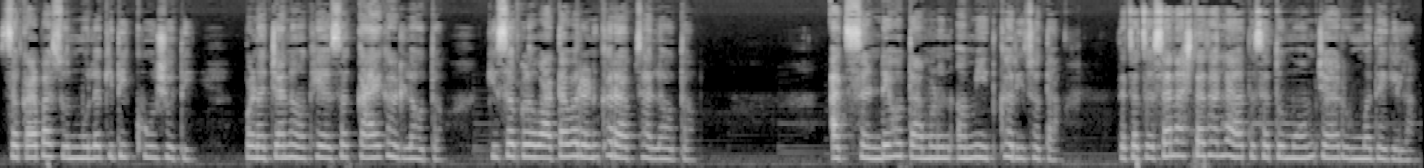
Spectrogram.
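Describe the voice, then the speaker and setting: A woman narrating a serialized family story in a steady, expressive reading. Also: on the high side, moderate pace, slightly rough. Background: soft background music.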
